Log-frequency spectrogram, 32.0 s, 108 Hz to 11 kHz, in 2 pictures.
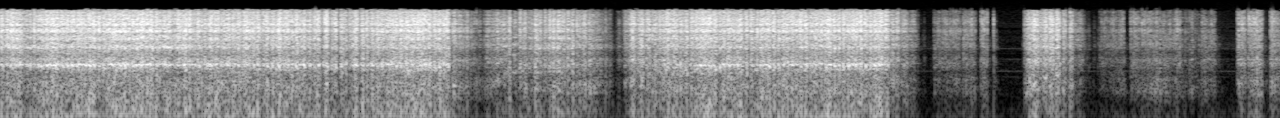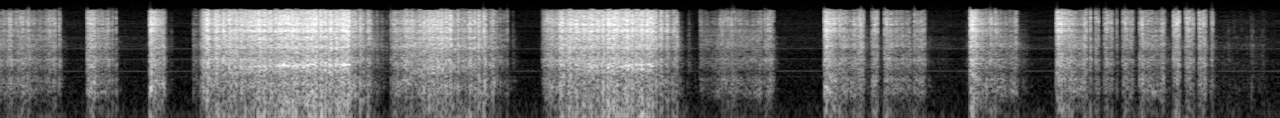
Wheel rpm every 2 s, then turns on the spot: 220, 220, 200, 120, 190, 140, 40, 10, 20, 120, 130, 100, 40, 20, 20, 20.
12-18 24-32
